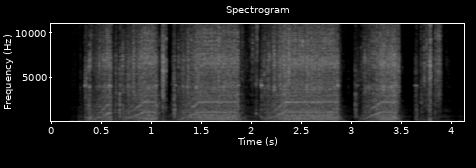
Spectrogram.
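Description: Electric sewing machine stitching a seam in several short runs with brief pauses between, its motor whine rising in pitch each time it speeds up and then holding steady.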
